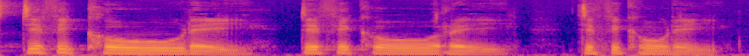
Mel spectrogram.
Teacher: even though there's an L in there, ul is a vowel sound.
